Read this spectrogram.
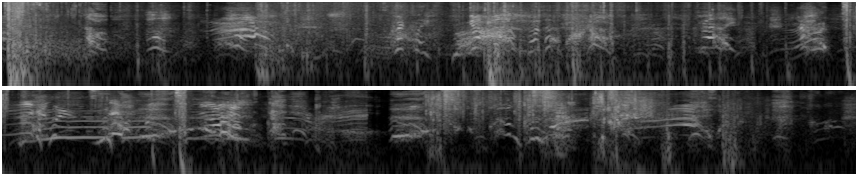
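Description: A girl grunts and screams while struggling.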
